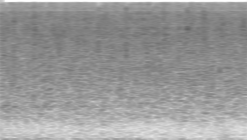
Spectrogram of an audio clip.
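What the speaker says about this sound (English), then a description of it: "It's just the rain, I think." Steady rain pours through a dark scene in House of the Dragon, a dense, even hiss of drops on surfaces running unbroken and fairly loud throughout, with no voices over it.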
